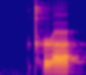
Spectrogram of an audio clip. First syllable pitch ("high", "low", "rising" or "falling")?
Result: low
